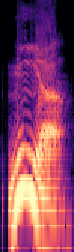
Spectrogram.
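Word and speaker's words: minha: Mia say feminine my listen and repeat mia repeat part after part ma ma mia mia letter n is a light n and letter h is pronounced as y mia try to Okay.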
